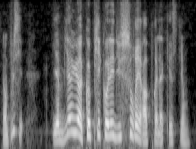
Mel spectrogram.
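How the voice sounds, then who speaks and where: A man's voice: high-pitched, big pitch swings, a little fast, no echo, clean studio sound. A young man from southern France answering viewer questions to camera in a casual, jokey way, laughing at his own jokes and stumbling over fillers.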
